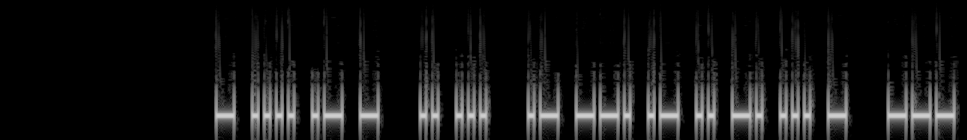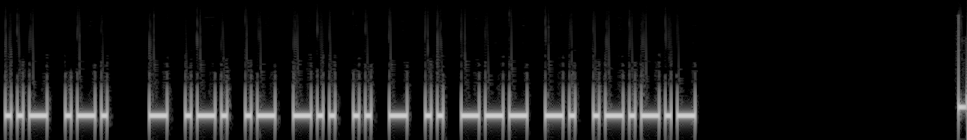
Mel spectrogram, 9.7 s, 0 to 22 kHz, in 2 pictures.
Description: Morse code, heard as a keyed tone, about 40 wpm, 700 Hz. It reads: THAT IS AGAINST OUR TRADITION.
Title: Sentences from Top 1500 Words 40wpm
